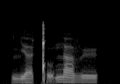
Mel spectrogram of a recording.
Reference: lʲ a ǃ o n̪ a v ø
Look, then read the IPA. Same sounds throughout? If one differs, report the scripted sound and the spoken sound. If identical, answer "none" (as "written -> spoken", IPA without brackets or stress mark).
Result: o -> o̰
